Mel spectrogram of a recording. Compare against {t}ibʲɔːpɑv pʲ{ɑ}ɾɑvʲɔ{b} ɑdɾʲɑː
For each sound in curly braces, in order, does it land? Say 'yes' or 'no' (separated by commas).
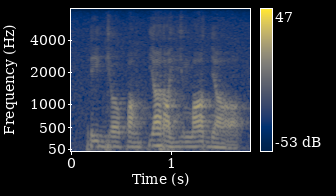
no, yes, no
